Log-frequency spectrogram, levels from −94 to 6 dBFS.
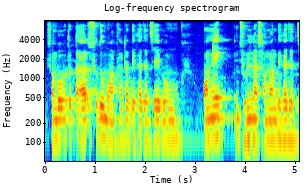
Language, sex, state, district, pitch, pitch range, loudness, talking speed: Bengali, male, West Bengal, Alipurduar, 115 Hz, 110-115 Hz, -19 LUFS, 155 wpm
